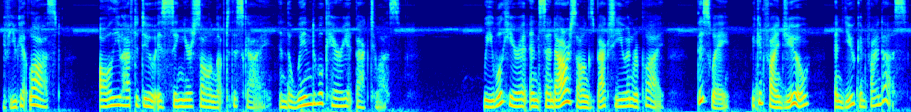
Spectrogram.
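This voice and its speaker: Nurturing mother wolf, played by a woman, slightly low and soft, sometimes breathy, lulling tiny pups in a bedtime roleplay audio. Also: lively intonation. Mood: tender, encouraging. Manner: tender, unhurried, lulling storytelling. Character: gentle nurturing mother wolf talking to her newborn pups.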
